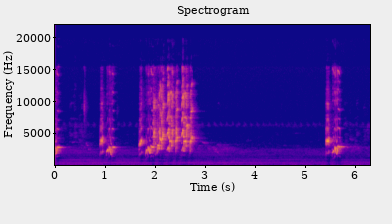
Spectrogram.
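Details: Sooty-headed bulbuls calling back and forth on a bright morning: short clear notes sliding down at the start, a bubbly burst near one second, dense scratchy chattering from about two to three seconds, then quiet before a final sliding phrase.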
